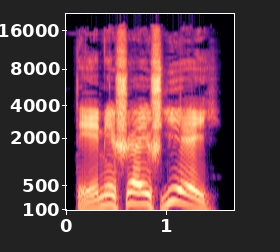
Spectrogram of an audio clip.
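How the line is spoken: Shouted. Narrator (Russian): прокричал Том

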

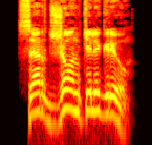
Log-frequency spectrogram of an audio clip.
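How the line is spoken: Loud shout. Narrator (Russian): крикнул он громким голосом

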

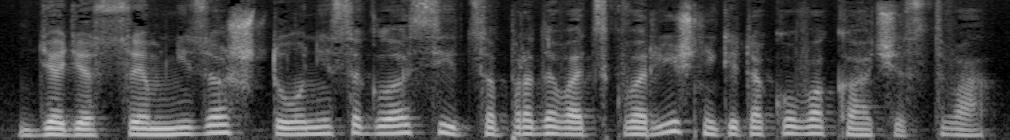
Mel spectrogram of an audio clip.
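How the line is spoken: Mutter. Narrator (Russian): пробормотал Джордж

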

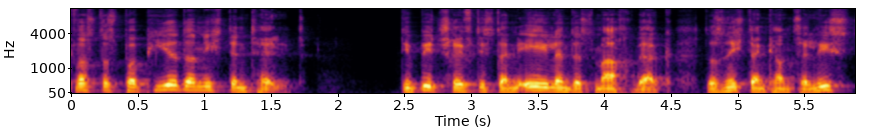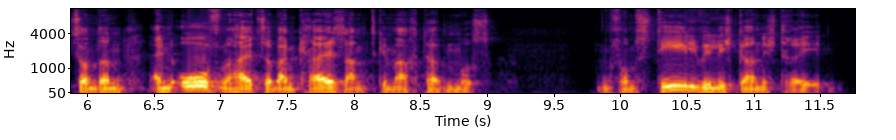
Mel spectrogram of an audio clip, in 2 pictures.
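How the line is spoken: Calling out. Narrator (German): rief der Student

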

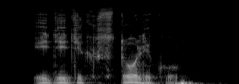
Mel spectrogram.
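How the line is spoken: Whisper. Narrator (Russian): шепнула в спину ему старшая

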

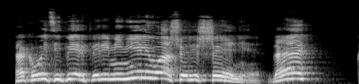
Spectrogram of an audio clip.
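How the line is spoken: Shout across distance. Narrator (Russian): крикнул Волк Ларсон по адресу бывших на лодке людей, словно думал, что они могут его услышать

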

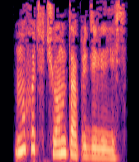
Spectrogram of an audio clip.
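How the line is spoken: Sigh. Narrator (Russian): вздохнула

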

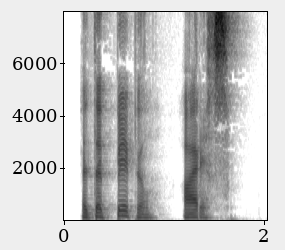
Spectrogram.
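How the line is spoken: Calm. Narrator (Russian): спокойно произнес Хью

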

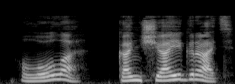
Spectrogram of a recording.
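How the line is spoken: Attempted sternness, trembling voice. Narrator (Russian): Леня хотел сказать это строго, но голос его против воли дрогнул

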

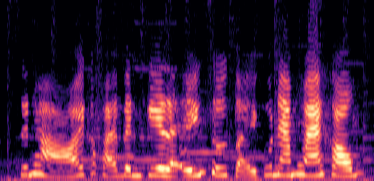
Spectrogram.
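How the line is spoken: Young man's raised greeting. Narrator (Vietnamese): cao giọng chào hỏi

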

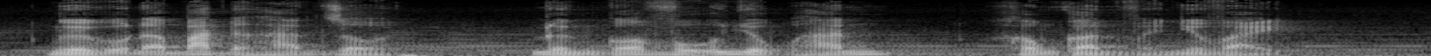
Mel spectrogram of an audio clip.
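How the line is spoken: Distant loud shout. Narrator (Vietnamese): Diệp Thiếu Dương từ xa đã quát lớn

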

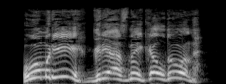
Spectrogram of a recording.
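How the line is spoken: Shout from behind. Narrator (Russian): выкрикнул кто-то за его спиной

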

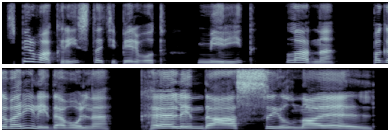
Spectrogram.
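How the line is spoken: Shouted incantation. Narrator (Russian): он, выкрикнув последнее слово заклятия

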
